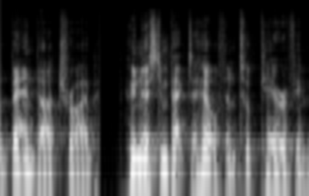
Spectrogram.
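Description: Speaking with an Australian accent, a man has a very deep, low pitch. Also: very clean recording, silent background. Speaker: YouTube artist. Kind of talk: narrated drawing video.

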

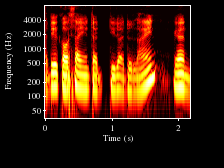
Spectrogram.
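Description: A moderate pace in a Malaysian accent, dry sound with no echo, over a quiet background. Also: man. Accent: Malaysian Malay. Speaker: lecturer. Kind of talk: online lecture. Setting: online class with audio interface. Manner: hesitant, filler-heavy, teacherly. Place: home room. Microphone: handheld.

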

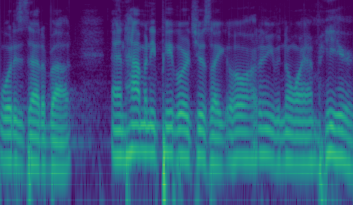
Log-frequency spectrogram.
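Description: A man with a dark, mellow tone speaks very fast, his pitch varying in an ordinary way. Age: 50s. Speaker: microdosing coach and vendor. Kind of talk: festival talk. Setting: stage with audience. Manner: animated. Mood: candid, storytelling. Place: hall. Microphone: handheld.

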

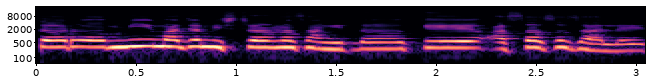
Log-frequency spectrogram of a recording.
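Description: This woman has a high pitch and a dark, mellow tone. She keeps her intonation fairly even. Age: 30s. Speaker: assault victim, mother. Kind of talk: testimony.

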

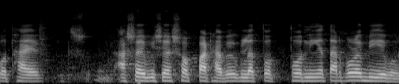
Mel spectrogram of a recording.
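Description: A woman speaks at fairly low pitch in monotone, flat intonation. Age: 30s. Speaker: domestic worker. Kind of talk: interview. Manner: soft-spoken.

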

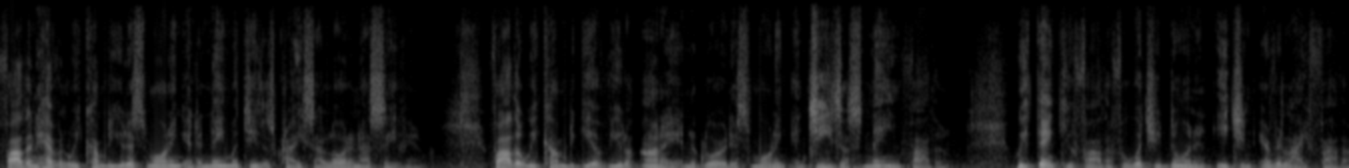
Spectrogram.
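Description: With fairly even intonation, a man delivers his words at a fairly quick pace. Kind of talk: public prayer. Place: church. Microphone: handheld.

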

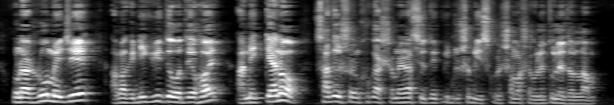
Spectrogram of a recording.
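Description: With fairly even intonation, a man talks in a fairly high register. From Bangladesh, Dhaka (Kamrangirchar). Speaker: local political activist. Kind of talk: live video monologue.

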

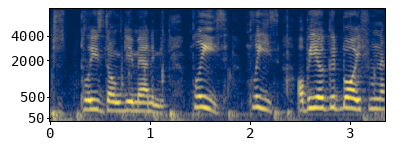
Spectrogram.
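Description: Someone uses a whiny, put-on character voice at a fairly high pitch. The pace is fairly quick, with clear background noise. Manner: whiny, begging.

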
